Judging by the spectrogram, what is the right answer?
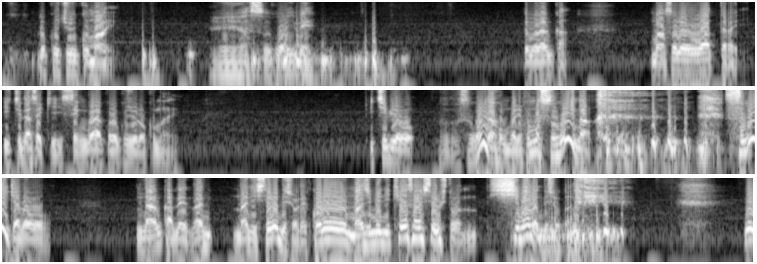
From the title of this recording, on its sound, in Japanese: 全体的にお聞き苦しい回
